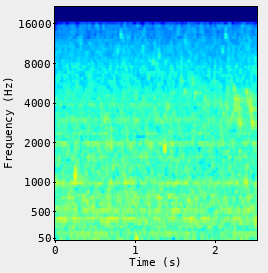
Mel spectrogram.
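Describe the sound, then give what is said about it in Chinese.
Water trickles and pours steadily in a small stream, a continuous babble of liquid with faint bright droplet sounds and a low steady hum underneath, no voices. “一滴水缓缓滴下，成涓涓细流。”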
